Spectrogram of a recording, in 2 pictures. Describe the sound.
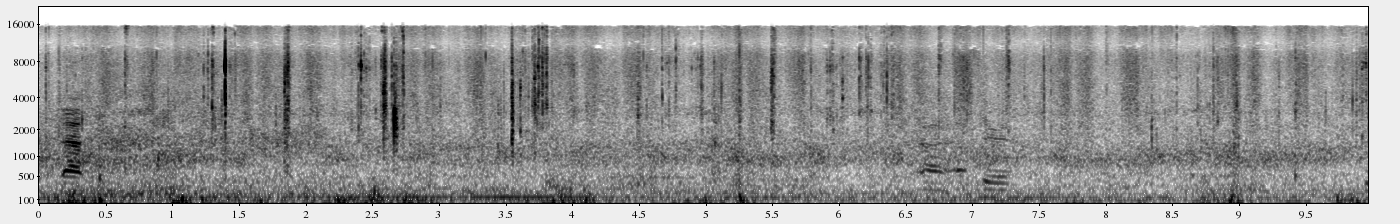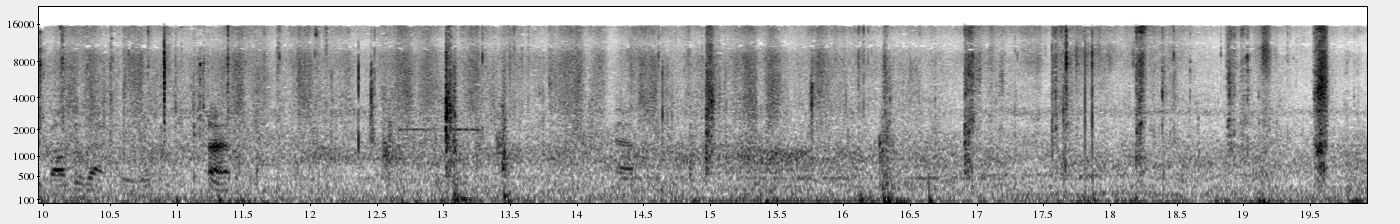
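Steady footsteps of people out for a walk crunch along outdoors at a walking pace, with a constant background hum of open air and faint, indistinct voices now and then.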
